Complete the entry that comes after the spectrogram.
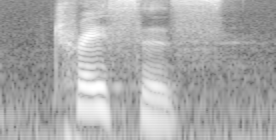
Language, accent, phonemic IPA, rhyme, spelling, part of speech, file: English, US, /ˈtɹeɪsɪz/, -eɪsɪz, traces, noun / verb, En-us-traces.ogg
- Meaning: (noun) 1. plural of trace 2. minute remnants; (verb) third-person singular simple present indicative of trace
